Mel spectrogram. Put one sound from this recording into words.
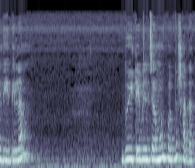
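Oil pours into a pan with a soft trickle.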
